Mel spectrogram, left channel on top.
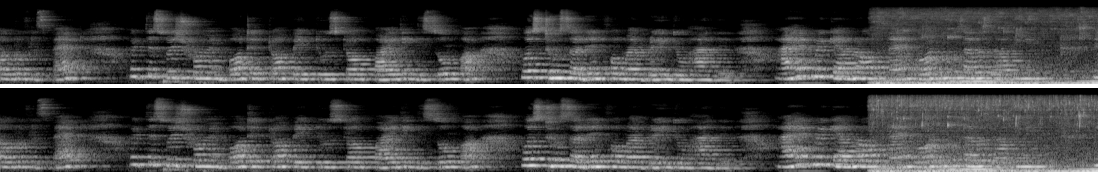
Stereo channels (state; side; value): normal; both; correlation 0.61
